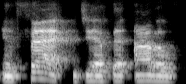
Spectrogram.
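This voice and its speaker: A woman's voice: a bass voice, unhurried, bright, forceful tone. A woman co-hosting a show in a bubbly, effusive way, chatting casually and using lots of fillers. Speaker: show co-host. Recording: echoey, dull room audio.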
